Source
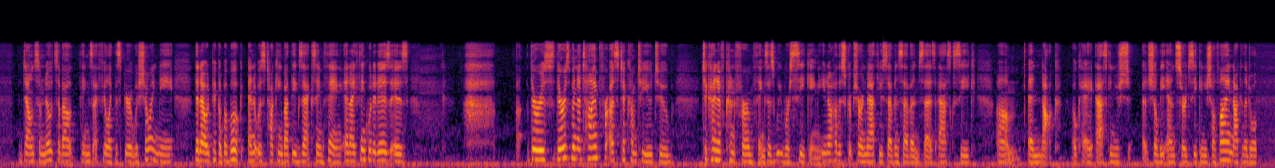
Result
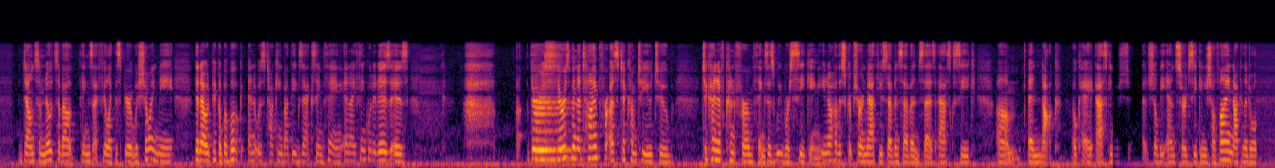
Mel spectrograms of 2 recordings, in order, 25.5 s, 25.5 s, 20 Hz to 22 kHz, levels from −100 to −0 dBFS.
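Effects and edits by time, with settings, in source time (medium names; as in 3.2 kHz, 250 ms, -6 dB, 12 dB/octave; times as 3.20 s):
4.68–7.58 s: compression 3:1, threshold -33 dBFS
10.59–11.05 s: reverb throw, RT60 1.4 s, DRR -1.5 dB
22.25–23.83 s: fade in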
